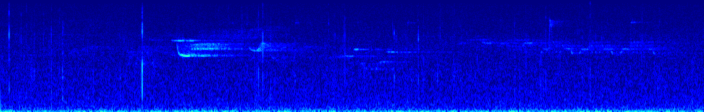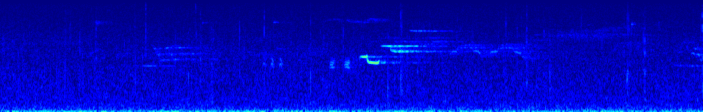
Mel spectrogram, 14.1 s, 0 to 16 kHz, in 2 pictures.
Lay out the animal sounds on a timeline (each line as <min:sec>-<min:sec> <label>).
0:01.5-0:02.9 Black-throated Blue Warbler (Setophaga caerulescens)
0:01.7-0:02.6 Wood Thrush (Hylocichla mustelina)
0:02.5-0:14.1 unknown mammal
0:03.2-0:04.3 Wood Thrush (Hylocichla mustelina)
0:04.3-0:06.8 Veery (Catharus fuscescens)
0:08.4-0:09.1 Wood Thrush (Hylocichla mustelina)
0:09.6-0:11.8 Wood Thrush (Hylocichla mustelina)
0:10.2-0:11.0 Bay-breasted Warbler (Setophaga castanea)
0:10.5-0:12.9 Veery (Catharus fuscescens)
0:11.8-0:13.4 Black-throated Blue Warbler (Setophaga caerulescens)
